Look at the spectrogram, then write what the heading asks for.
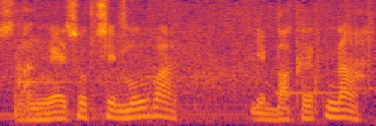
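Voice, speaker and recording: A man's voice: mid-range voice, moderate pace, close to an everyday voice. A man playing a village councilman, a prodding sidekick in a radio drama comedy, conversational and questioning with an Ilocano accent. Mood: reporting, prodding. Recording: music under the voice.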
